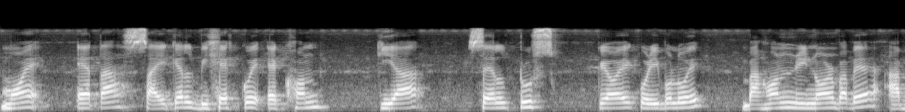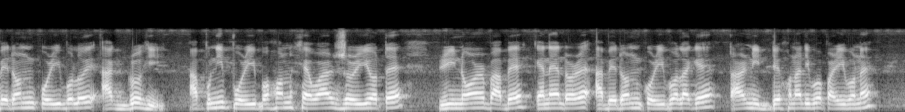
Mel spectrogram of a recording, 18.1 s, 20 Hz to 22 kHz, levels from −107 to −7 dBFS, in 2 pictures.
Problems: constant background noise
